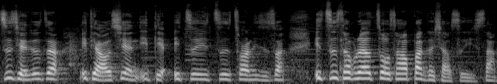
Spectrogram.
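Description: A woman talks at a very fast pace with a Taiwanese accent. Her pitch is high, with ordinary variation. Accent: Taiwanese-accented Mandarin. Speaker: craftsman's daughter. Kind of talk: interview.

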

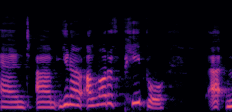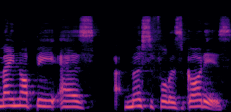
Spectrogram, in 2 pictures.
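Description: A woman with an Australian accent, an animated tone and a somewhat breathy voice at a fairly slow pace. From Sydney, Australia. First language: Greek. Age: 50s. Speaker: author and speaker. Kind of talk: interview.

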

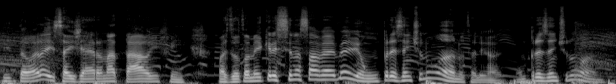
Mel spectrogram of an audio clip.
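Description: A man talks at a very fast pace, his fairly high pitch moving in very wide swings. Noticeable background noise is present. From São Gonçalo, Rio de Janeiro. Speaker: podcast host. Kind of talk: casual chat. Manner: animated.

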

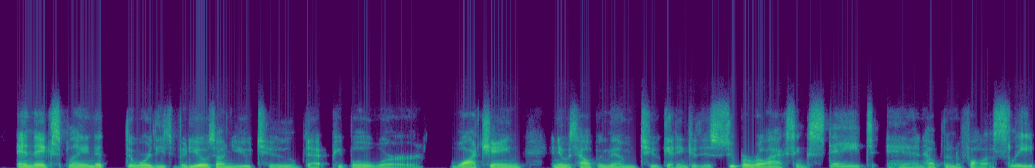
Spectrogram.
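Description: A man with an ordinary speaking voice talks at a moderate pace and a medium pitch, with ordinary pitch variation. The sound is dry and close, with no echo. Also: quiet background. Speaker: ASMR expert and whisper podcaster. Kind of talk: interview answers, explaining. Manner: gentle, calm whisper.

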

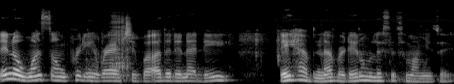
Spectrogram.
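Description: A woman speaks with a very deep, low pitch. Her voice carries vocal fry. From Wilmington, Delaware. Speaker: rapper. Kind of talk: casual chat.

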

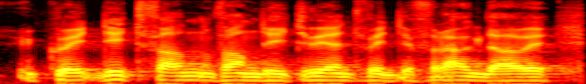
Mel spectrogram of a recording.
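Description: Noticeable background noise under a fairly slow delivery. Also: man. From West Flanders, Belgium. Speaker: former foster parent. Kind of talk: interview testimony.

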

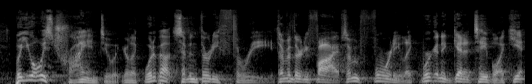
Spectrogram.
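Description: At a fairly quick pace and with hardly any pauses, a man speaks at medium pitch with vocal fry and very wide pitch swings. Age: 40s. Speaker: restaurateur. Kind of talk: interview conversation.

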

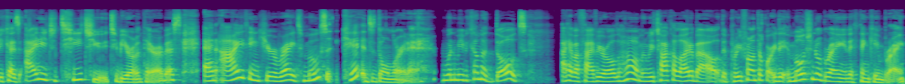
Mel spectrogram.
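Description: A woman talks at a fairly quick pace with a fairly high pitch. Her pitch swings very widely while her loudness stays very even. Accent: Portuguese. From Brazil. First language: Portuguese. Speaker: psychiatry professor and author. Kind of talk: interview.

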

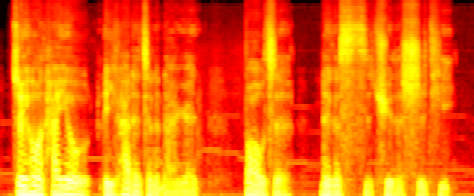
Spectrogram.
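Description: With music in the background, a man speaks in a calm tone at a fairly low pitch and moderate pace, his pitch swinging very widely. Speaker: radio book host. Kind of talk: radio literary talk; literary audiobook reading, narrating a story excerpt. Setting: radio broadcast studio. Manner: measured, storytelling narration; formal, calm, fluent.

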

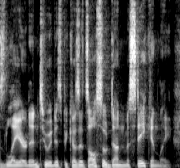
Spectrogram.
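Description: A man talks at a very fast pace with ordinary pitch variation. Noticeable background noise runs under his voice. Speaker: podcast host. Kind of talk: casual podcast discussion.

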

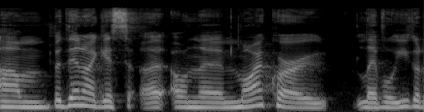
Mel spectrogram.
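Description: A woman talks with an Australian accent at a fairly low pitch and fairly even intonation. The background is quiet. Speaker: podcast host and buyer's agent. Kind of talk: interview.

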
